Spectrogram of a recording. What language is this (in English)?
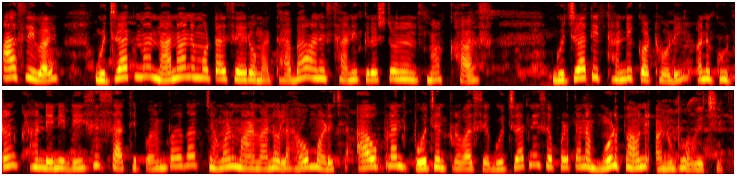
Gujarati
